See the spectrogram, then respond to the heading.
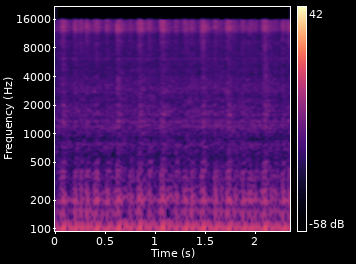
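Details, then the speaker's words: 1997 Polaris XCR 440 liquid-cooled two-stroke twin snowmobile, primed with premix down the plug holes and running on premix, with weak spark. Even, rapid low burble with no misfire or rattle; it idles cleanly. "it's idling it sounds good I am running pre-mixing it right now"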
